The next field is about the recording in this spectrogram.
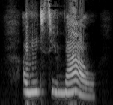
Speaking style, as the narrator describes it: she pleaded

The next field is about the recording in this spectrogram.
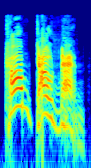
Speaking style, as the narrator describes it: Fudge barked

